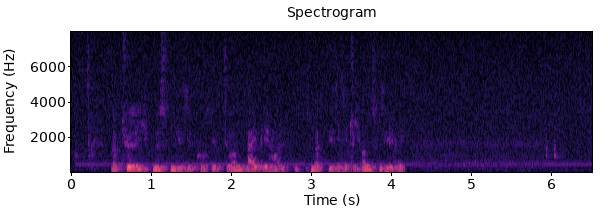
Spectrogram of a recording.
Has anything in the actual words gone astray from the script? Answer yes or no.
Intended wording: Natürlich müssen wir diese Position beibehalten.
yes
